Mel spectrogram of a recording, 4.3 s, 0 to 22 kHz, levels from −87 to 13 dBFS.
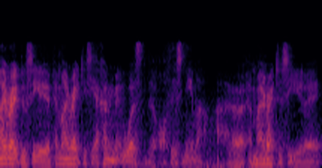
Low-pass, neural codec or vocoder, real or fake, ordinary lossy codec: none; codec, 16 kHz, 0.5 kbps, X-Codec, WavLM features, trained on Multilingual LibriSpeech; fake; none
